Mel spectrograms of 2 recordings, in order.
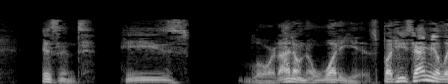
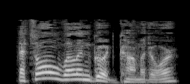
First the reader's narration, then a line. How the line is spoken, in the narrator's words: Grayson snapped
